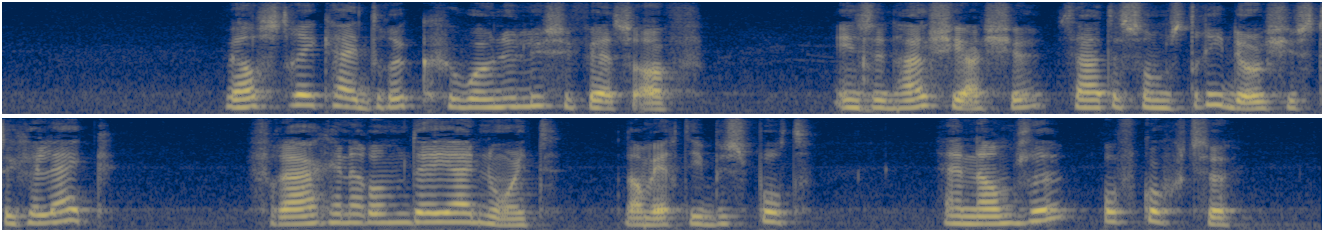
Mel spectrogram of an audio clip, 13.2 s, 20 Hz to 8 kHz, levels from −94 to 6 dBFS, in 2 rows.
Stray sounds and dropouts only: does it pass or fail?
pass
